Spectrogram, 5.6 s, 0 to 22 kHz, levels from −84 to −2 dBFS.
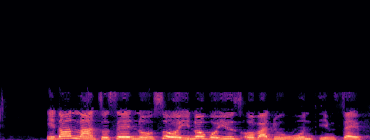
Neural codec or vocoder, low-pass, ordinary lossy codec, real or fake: none; 10.8 kHz; AAC, 24 kbps; real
